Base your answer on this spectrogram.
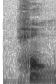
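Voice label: "hung", Cantonese, low falling tone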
